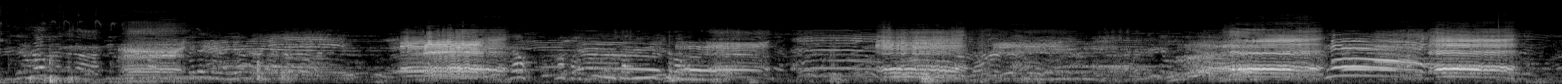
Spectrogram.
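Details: Sheep being unloaded at the Pebbair sheep and goat market (santha, mandi): repeated quavering, overlapping bleats in bursts from several animals, with human voices talking throughout.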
